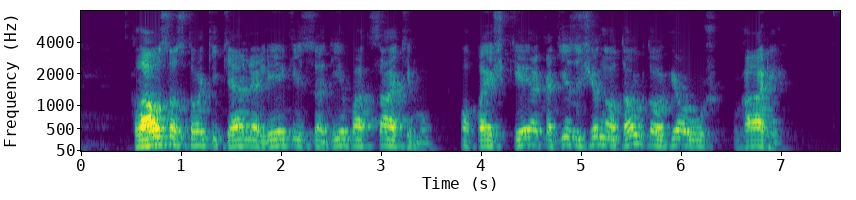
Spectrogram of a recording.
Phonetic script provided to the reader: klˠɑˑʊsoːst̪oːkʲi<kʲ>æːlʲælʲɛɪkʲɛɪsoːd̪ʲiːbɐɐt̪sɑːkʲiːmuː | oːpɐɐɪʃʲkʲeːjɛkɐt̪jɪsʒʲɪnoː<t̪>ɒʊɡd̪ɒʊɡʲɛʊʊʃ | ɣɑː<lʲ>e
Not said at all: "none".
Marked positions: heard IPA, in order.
kʲ, d̪, ɾʲ

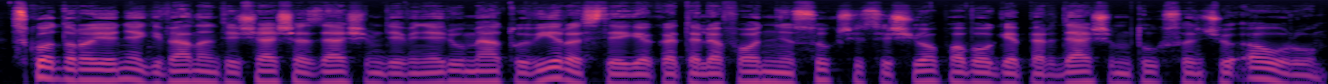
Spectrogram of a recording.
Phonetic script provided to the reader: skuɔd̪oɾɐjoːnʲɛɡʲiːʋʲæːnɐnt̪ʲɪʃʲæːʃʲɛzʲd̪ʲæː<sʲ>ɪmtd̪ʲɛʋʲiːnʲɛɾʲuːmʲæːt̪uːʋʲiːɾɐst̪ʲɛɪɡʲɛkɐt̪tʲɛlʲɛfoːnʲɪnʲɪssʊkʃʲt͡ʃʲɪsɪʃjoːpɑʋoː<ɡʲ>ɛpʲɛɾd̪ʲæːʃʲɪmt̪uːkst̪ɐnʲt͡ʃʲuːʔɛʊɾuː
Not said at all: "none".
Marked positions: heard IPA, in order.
ʃʲ, ɡʲ

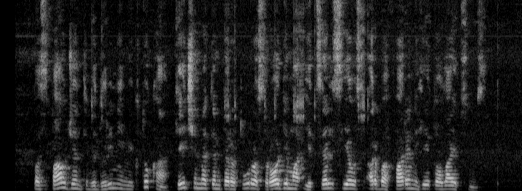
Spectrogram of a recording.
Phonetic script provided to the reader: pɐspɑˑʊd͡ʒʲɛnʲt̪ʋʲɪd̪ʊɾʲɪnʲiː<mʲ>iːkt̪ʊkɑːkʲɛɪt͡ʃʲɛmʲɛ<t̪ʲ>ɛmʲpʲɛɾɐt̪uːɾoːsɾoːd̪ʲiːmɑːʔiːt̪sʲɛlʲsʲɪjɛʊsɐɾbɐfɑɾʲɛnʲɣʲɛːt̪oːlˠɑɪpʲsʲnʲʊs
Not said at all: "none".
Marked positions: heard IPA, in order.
mʲ, t̪ʲ

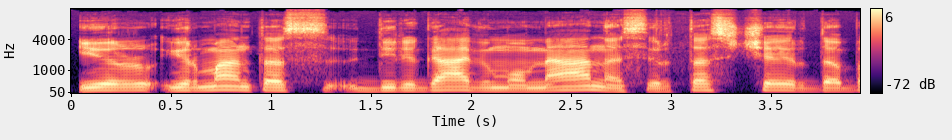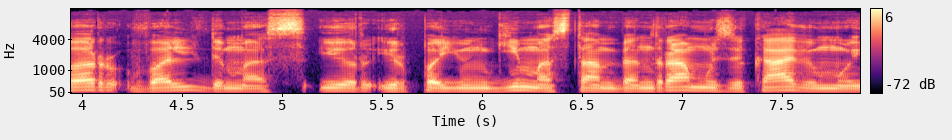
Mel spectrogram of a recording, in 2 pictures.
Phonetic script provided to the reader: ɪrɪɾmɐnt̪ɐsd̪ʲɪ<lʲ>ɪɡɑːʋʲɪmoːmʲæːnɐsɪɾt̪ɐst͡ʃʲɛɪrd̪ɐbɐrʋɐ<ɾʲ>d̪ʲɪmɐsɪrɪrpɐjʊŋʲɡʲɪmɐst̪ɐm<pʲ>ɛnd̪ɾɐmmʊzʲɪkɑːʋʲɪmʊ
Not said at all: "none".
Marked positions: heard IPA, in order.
ɾʲ, lʲ, bʲ

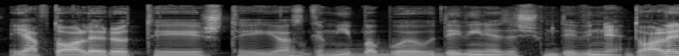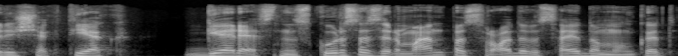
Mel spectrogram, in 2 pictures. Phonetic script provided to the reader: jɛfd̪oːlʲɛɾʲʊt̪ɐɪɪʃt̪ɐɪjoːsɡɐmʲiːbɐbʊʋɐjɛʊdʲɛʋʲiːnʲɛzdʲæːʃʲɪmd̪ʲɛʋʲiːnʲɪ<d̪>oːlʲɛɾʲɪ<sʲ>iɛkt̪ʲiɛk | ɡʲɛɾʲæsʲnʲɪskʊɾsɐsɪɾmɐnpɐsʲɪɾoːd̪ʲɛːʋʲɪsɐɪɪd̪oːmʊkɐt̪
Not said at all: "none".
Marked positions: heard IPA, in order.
d̪, ʃʲ

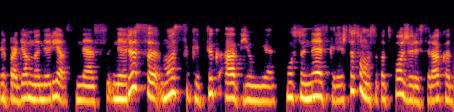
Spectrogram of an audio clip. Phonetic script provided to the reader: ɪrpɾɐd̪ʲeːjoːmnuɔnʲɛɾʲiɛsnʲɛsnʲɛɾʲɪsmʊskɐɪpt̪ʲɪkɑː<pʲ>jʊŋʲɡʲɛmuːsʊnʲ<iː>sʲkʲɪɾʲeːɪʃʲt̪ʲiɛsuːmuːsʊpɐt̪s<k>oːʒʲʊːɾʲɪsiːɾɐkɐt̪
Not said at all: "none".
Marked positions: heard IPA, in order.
pʲ, æː, p

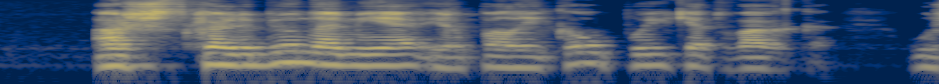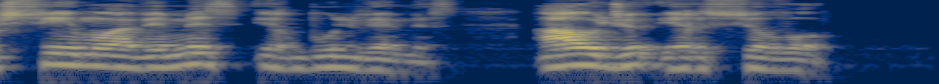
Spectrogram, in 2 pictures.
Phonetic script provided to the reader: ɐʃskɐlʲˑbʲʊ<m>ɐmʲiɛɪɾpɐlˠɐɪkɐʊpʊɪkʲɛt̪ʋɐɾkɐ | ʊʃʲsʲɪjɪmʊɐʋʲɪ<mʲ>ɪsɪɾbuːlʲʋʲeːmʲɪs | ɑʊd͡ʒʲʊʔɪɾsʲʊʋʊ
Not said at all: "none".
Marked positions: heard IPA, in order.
n, mʲ

